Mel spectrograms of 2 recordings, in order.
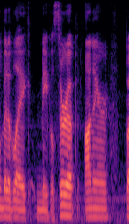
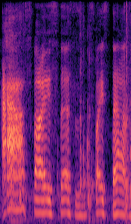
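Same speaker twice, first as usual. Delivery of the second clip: higher, louder, slow sing-song whine; hammed-up whiny complaint; mock complaining; 7 semitones higher, 8 dB louder, slower than usual. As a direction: parody your own constant griping about spice. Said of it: "I'm always like".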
